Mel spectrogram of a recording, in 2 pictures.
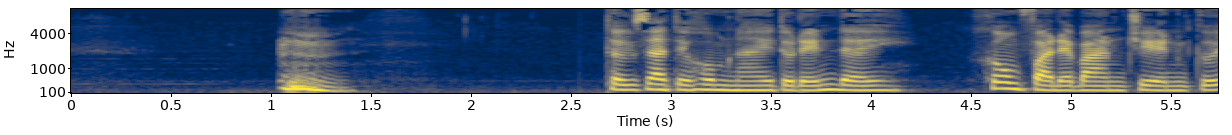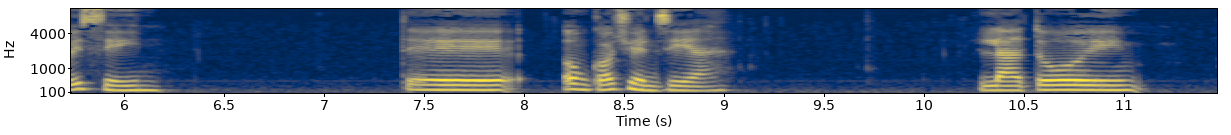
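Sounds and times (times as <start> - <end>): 
man clearing his throat: 1.0 - 1.5
speech: 2.7 - 6.3, 7.4 - 9.1, 10.3 - 11.2.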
